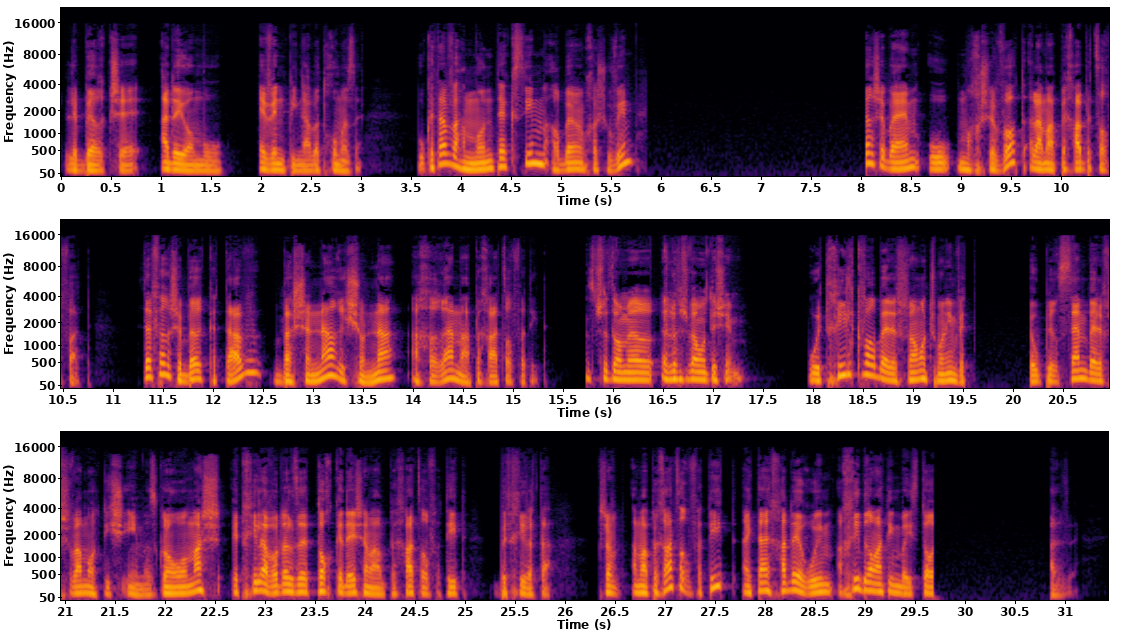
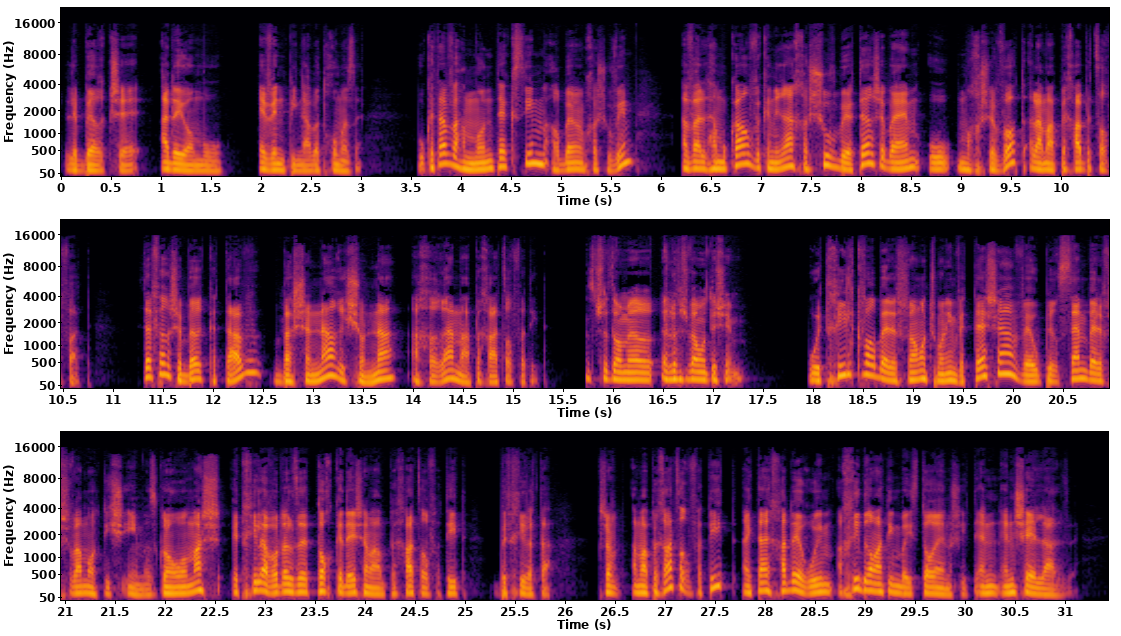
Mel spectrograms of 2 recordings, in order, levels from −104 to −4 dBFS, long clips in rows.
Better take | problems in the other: second | audio cutting out; at 6 s for 2 s, at 20 s for 0.5 s and at 30 s for 1 s

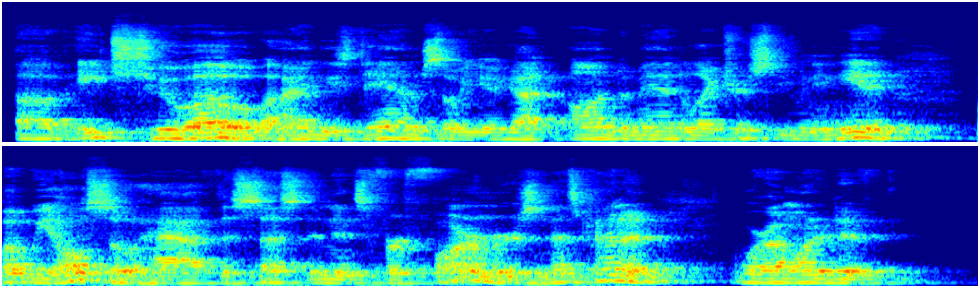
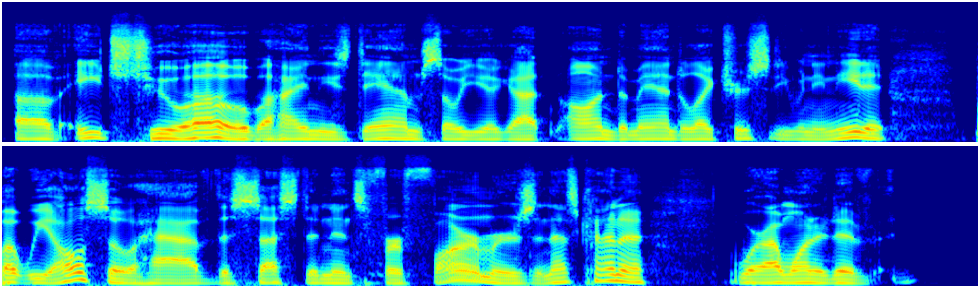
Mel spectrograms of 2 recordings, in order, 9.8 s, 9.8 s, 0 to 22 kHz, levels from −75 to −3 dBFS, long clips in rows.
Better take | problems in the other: second | room echo; noticeable; dies away in 0.5 s // off-mic speech; far

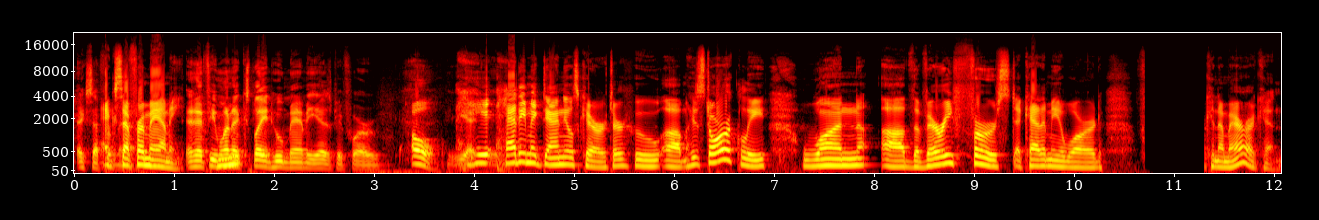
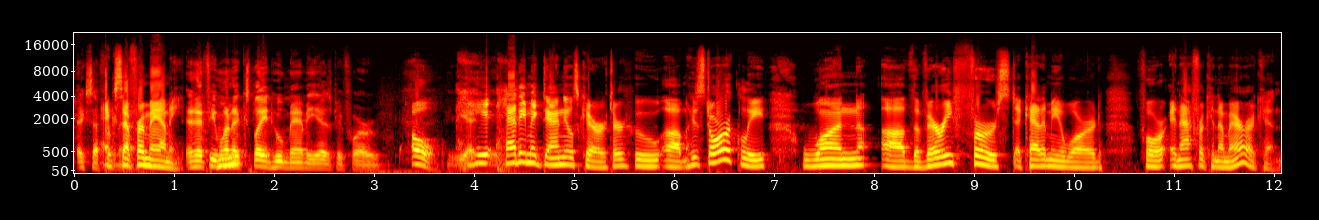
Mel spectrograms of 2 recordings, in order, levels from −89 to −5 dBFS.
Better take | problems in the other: second | audio cutting out; at 11 s for 0.5 s

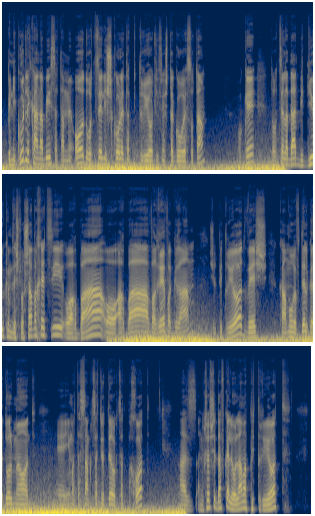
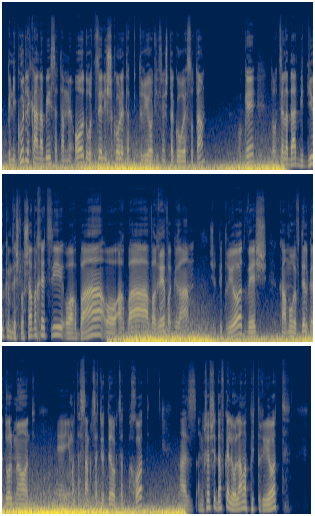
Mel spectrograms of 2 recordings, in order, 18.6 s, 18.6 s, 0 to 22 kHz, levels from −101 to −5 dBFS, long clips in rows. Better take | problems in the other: first | wind noise on the microphone; heavy; until 5.5 s and from 8.5 to 16 s; 6 dB below the speech; occasional gusts in the first

